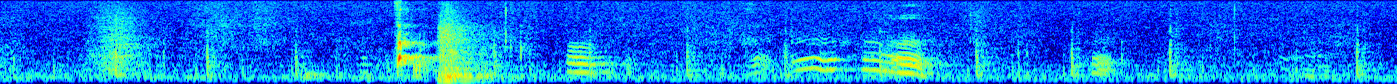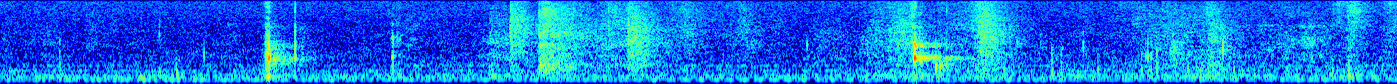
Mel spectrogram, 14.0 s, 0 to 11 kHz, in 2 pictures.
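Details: A 3-week-old infant gives repeated brief, sharp hiccups roughly every few seconds amid soft coos and babbling; ordinary infant hiccups.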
